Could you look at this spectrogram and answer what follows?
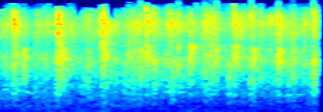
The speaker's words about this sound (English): Oh, the hand claps gone thin because some folks think they got it mastered.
